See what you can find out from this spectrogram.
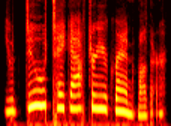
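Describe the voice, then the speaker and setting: A woman voicing a gentle, wistful elderly female healer in an audiobook, with measured, formal, reflective phrasing. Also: high-pitched, very animated, dry recording, studio quality, voice pushed up. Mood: gentle, thoughtful. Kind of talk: audiobook character dialogue.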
